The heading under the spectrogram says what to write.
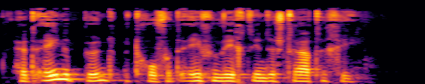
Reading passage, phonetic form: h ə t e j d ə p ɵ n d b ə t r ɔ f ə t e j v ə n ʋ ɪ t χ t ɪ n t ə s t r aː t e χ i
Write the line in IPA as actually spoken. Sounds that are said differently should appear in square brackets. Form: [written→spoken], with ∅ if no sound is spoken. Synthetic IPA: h ə t e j [d→n] ə p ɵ n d b ə t r ɔ f ə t e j v ə n ʋ ɪ [t→∅] χ t ɪ n [t→d] ə s t r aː t e χ i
